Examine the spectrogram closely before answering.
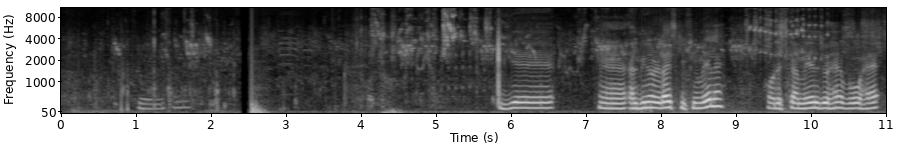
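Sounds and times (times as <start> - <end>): lovebirds chirping: 0.0 - 11.0.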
